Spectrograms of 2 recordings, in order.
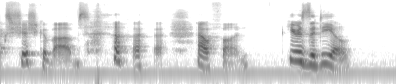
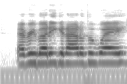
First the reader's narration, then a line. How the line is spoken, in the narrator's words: yells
